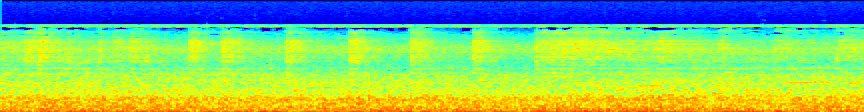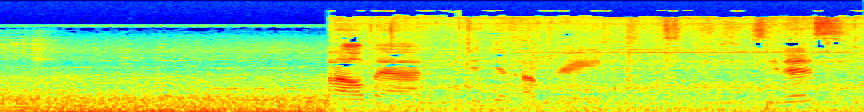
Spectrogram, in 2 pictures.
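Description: Loud low rumble of a jet airliner rolling along the runway, heard from inside the cabin. About seven and a half seconds in it cuts off to a quieter steady cabin hum with a woman talking.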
